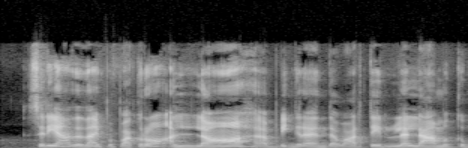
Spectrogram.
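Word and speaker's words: الله: இப்போது 7 வல்லின எழுத்துக்கள் நம்ம பார்த்துருக்கோம் இல்லையா, 7 வல்லின எழுத்துக்கள், அதுக்கப்புறம் ரா, அதுக்கப்புறம் அல்லாஹ் அப்படிங்கிற வார்த்தையில் வரக்கூடிய லாம், இது வந்து இந்த 3மே தான் வல்லினமாக உச்சரிக்கப்படும்.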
